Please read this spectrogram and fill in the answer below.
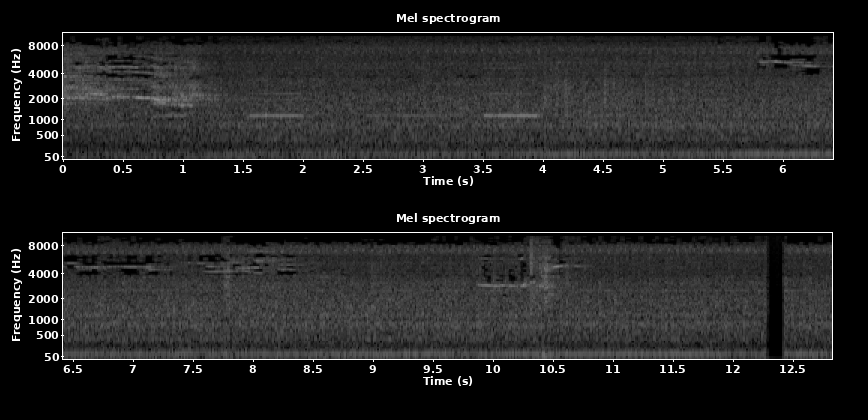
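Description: Heavy equipment engine running steadily as a low drone, with a few short beeps of a backup alarm in the first few seconds. The sound drops out briefly near the end.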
